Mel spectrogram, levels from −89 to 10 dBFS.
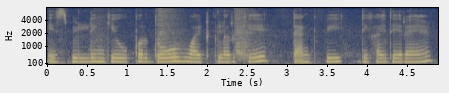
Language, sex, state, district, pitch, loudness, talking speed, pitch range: Hindi, female, Uttar Pradesh, Saharanpur, 195 Hz, -18 LUFS, 170 wpm, 185-200 Hz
